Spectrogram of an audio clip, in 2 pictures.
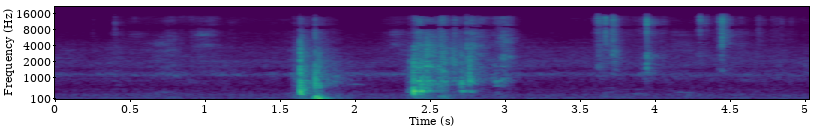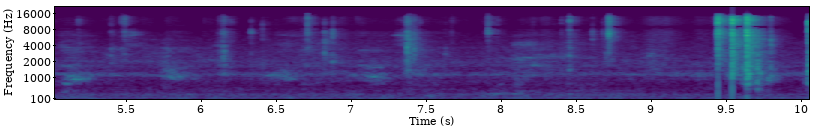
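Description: Unboxing handling noise from a laptop power cord and a small plastic-wrapped power adapter. A knock about two seconds in, a crinkling rustle just after, scattered light clicks, and a louder burst of rustling and clicks near the end.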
